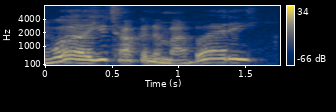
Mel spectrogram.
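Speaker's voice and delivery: very high, up-and-down, rough, creaky swooping voice. Retelling how Miss Linda reacted to a call: voicing Miss Linda. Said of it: "she was like".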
